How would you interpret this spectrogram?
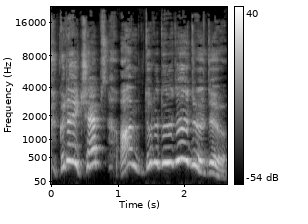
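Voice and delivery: high, loud mock British accent; hammed-up British chap trailing into silly filler syllables. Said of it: "he was all like".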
